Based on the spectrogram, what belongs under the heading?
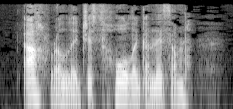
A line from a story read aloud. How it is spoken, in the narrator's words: Lunacharsky muttered darkly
